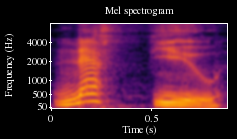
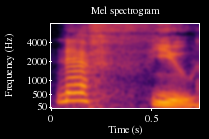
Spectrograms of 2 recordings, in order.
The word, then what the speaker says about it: nephew: you so buddy no nephew nephew nephew few few the pH it spelled with a pH but it's pronounced like an F nephew nephew so is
